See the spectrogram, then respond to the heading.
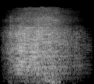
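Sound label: Drone Movement Turn; Titanfall 2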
